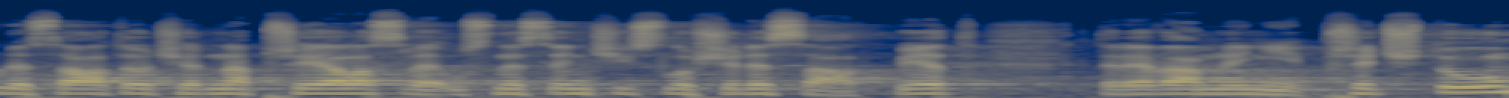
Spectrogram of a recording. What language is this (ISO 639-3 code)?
ces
